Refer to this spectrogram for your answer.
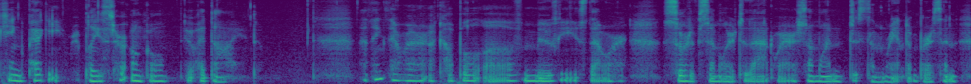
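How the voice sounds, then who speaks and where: A soft-spoken woman whispers, her voice carrying vocal fry. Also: fairly slow pace. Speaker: ASMR creator. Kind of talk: fact reading, gentle narration with chatty asides. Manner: soft-spoken, transitioning toward a whisper.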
